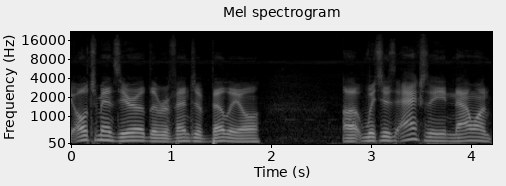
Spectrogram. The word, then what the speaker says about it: Belial: of fan-favorite movie Ultraman Zero: The Revenge of Belial, which is actually now on Blu-ray. Is it in the Ultraman Zero collection, which I picked up? Is it Belial or Belial? It's Belial.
